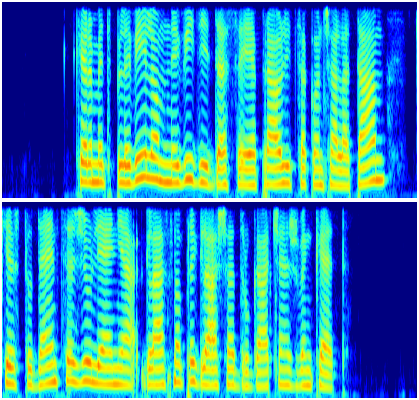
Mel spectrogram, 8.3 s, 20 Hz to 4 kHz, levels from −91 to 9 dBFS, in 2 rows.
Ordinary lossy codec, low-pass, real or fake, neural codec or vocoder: none; 3.6 kHz; fake; codec, 16 kHz, 4.8 kbps, FACodec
